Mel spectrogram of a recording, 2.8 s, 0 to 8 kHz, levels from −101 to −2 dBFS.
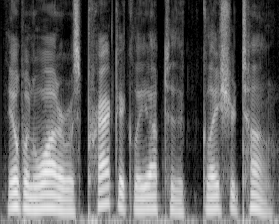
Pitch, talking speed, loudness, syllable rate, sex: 125 Hz, 215 wpm, -16 LUFS, 6.9 syllables/s, male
